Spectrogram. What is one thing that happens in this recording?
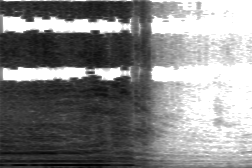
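An engine roars loudly.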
